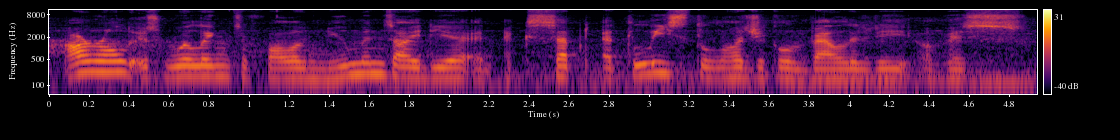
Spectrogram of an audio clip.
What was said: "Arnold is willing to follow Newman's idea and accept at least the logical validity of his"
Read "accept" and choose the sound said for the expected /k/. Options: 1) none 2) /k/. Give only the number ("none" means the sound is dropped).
2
